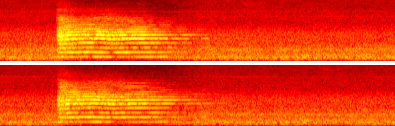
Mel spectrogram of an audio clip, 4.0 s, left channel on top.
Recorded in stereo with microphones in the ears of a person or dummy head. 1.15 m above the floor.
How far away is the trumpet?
About 1.8 m.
